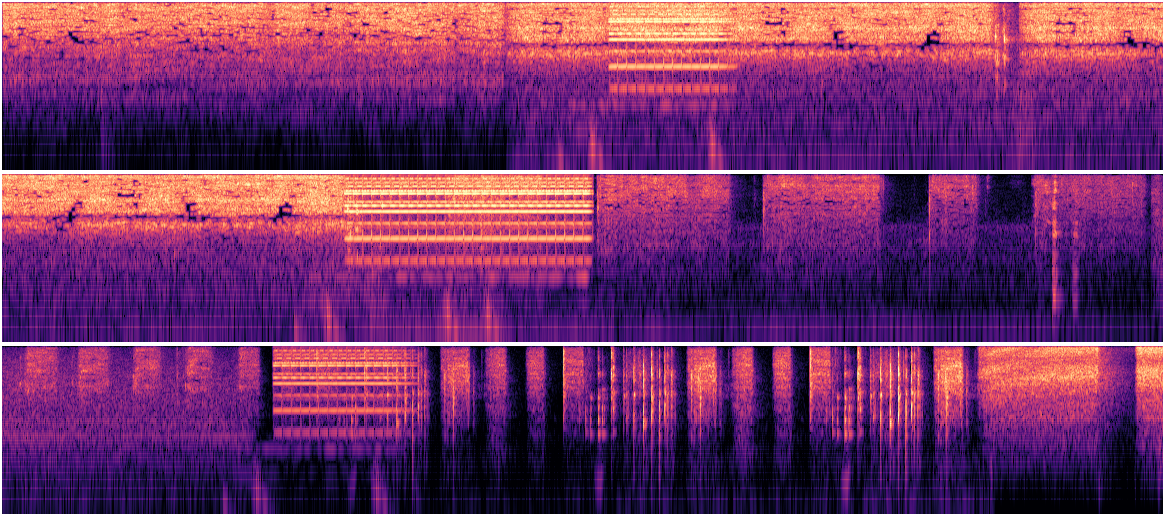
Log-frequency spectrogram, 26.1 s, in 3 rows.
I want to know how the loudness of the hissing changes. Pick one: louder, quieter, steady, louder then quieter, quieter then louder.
quieter then louder.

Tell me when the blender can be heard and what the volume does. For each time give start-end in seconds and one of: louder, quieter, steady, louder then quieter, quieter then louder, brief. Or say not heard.
not heard.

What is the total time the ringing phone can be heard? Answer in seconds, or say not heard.
5 s.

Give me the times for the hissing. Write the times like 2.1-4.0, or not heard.
0.0-26.0.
